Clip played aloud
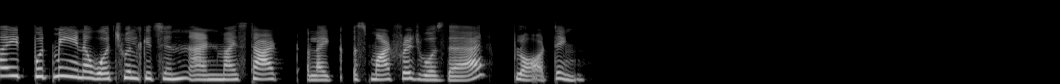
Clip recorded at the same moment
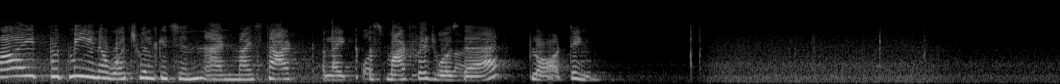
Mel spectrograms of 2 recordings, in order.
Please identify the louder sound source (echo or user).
echo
